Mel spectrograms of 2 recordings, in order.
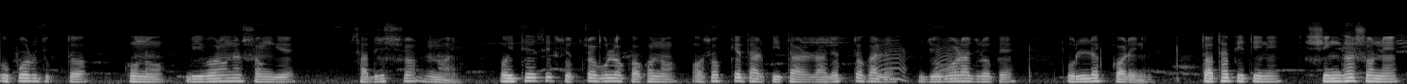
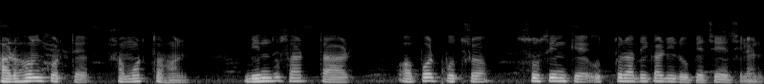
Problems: none marked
